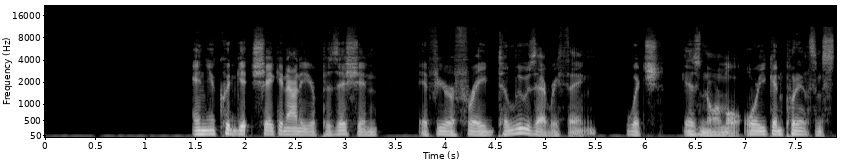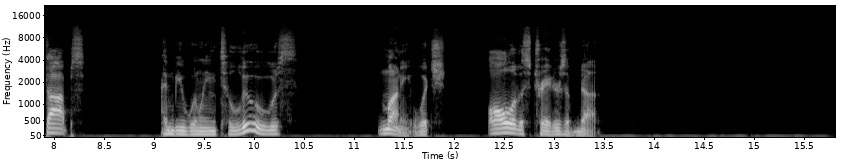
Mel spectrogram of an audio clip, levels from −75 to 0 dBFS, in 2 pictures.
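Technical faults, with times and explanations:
No technical faults can be heard anywhere in this recording.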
